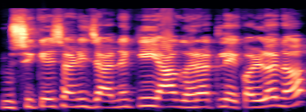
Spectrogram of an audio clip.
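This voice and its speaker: A woman's voice: a little high, steady tone, normal speed, natural voice. A woman reading the lines of a defiant young woman who speaks sharply in her family's defense.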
